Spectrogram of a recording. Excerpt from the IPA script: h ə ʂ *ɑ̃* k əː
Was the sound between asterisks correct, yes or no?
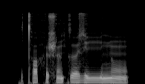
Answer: no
